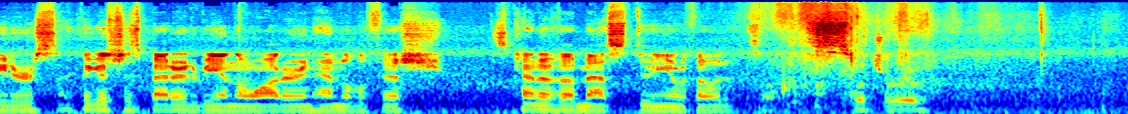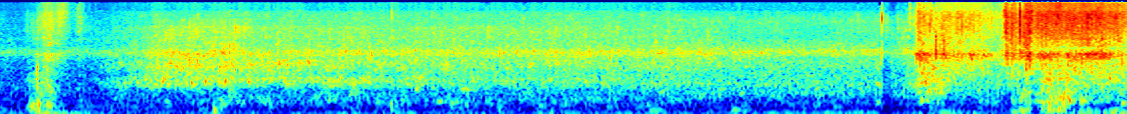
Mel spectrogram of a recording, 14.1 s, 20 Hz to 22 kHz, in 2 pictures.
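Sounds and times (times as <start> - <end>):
river water rushing: 7.1 - 14.0.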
